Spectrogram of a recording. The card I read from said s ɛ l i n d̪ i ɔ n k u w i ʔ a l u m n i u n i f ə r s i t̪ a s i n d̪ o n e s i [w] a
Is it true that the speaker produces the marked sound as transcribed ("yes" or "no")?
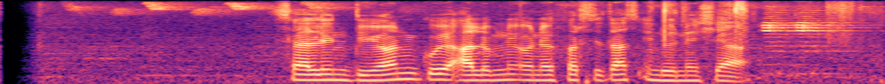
no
